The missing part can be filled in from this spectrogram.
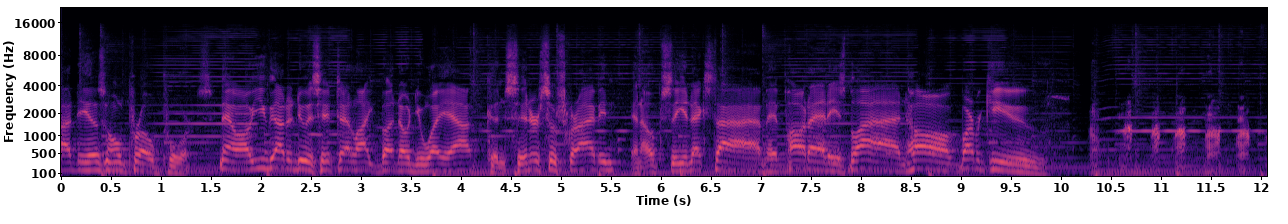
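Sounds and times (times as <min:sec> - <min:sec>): short laugh-like cries: 0:09.9 - 0:12.0.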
